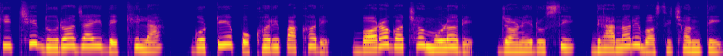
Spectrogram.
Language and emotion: Odia, neutral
